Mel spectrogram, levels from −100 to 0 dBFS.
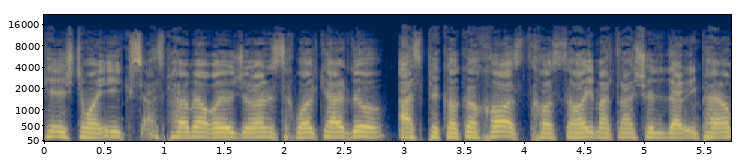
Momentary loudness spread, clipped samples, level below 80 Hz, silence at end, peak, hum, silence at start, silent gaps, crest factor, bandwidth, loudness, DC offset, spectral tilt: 5 LU; under 0.1%; -52 dBFS; 0 s; -8 dBFS; none; 0 s; none; 12 dB; 13.5 kHz; -22 LUFS; under 0.1%; -5.5 dB/octave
